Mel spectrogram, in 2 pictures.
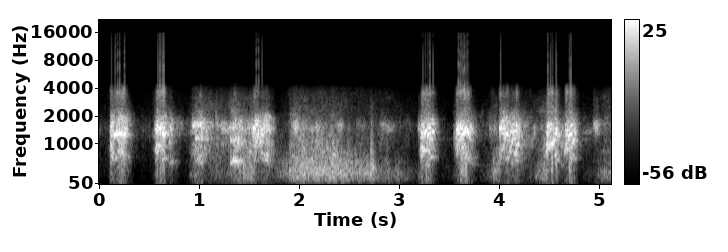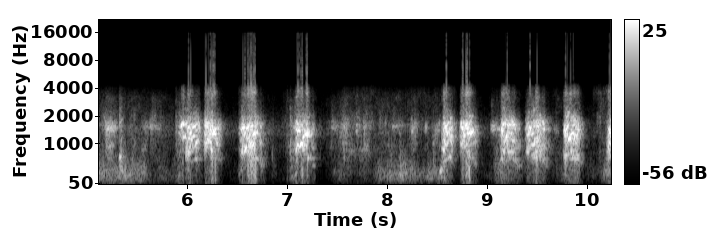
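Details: Hog dogs Dixie and Dollie, Dollie a leopard dog still in training, baying a big sow hog: loud, irregular barks with a harsh noisy rush between bursts, some barks closely doubled.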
